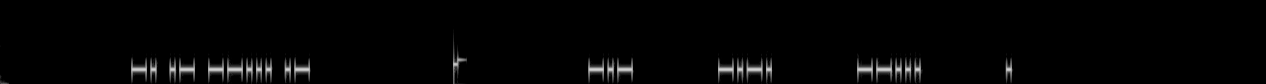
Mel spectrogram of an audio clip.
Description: Morse code, heard as a keyed tone, about 25 wpm, spaced as for 13 wpm, 700 Hz. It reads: NA7A KC7E
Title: USA Call Signs - 4 Characters - 6x Character Spacing - 25wpm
